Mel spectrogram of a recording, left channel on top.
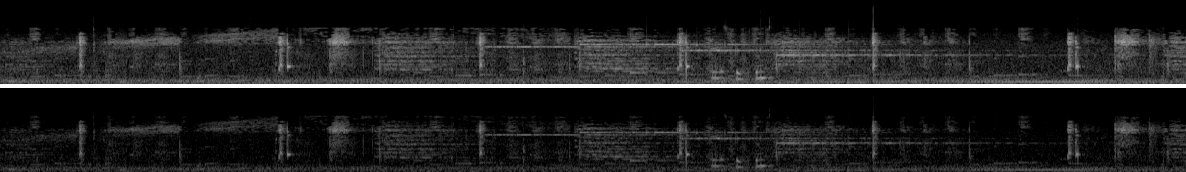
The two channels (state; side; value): quieter; right; 10.0 dB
